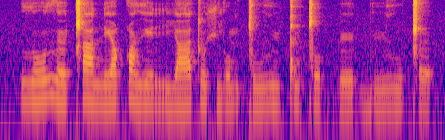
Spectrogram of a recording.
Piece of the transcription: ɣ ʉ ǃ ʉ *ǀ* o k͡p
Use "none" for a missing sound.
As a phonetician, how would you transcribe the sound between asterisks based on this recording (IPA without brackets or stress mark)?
ǀ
